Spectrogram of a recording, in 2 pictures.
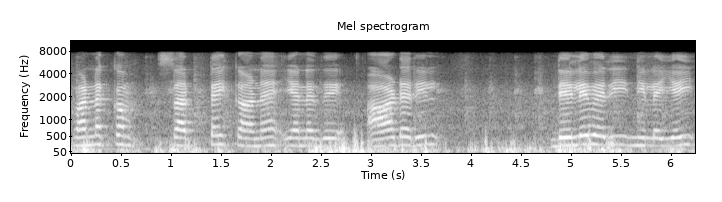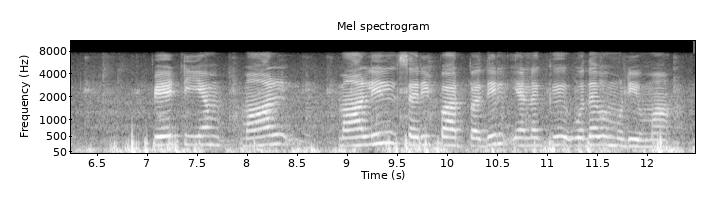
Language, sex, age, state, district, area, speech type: Tamil, female, 60+, Tamil Nadu, Viluppuram, rural, read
